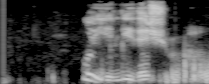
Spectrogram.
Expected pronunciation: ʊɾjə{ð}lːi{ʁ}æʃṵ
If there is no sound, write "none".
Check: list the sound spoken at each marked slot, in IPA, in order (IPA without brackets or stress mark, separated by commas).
none, ð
